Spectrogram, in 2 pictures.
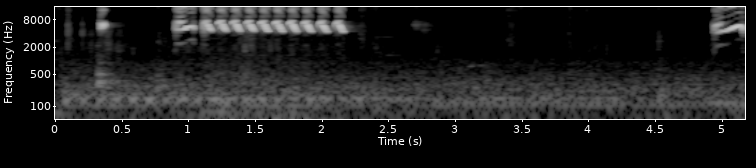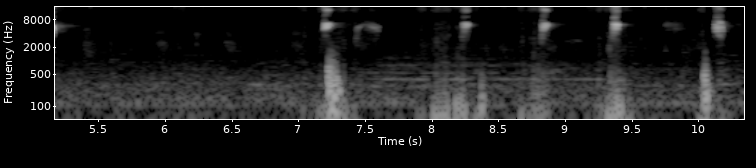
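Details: Sogon, the olive-backed sunbird, singing to spur a caged bird into song: a quick run of high, evenly spaced trilled notes lasting about a second, a single rising whistle, then sparse piercing chips with dull knocks below.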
